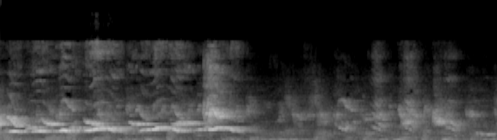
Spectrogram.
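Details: Songbird singing: a run of clear whistled, slurred notes sliding up and down, loud for the first two seconds, then fainter scattered chirps and a short low whistle at the end.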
